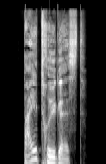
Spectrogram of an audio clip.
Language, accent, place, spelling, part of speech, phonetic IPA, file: German, Germany, Berlin, beitrügest, verb, [ˈbaɪ̯ˌtʁyːɡəst], De-beitrügest.ogg
- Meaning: second-person singular dependent subjunctive II of beitragen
